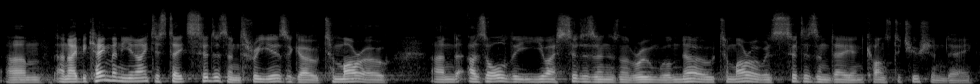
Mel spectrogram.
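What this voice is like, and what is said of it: English accent. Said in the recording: “This is an English accent, not Australian.”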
